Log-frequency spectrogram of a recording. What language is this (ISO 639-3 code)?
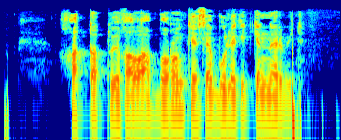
bak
